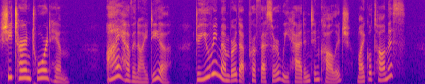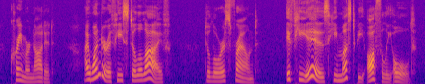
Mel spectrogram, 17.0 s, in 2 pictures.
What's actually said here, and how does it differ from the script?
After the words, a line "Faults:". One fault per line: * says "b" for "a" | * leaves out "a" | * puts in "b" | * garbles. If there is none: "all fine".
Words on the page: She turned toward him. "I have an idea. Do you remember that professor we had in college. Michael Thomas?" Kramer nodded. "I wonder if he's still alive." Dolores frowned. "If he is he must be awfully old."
She turned toward him. "I have an idea. Do you remember that professor we hadn't in college. Michael Thomas?" Kramer nodded. "I wonder if he's still alive." Dolores frowned. "If he is he must be awfully old."
Faults:
* says "hadn't" for "had"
